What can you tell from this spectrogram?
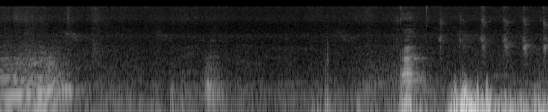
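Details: Friesian heifer calf, eleven months old, on a dairy farm in Pabna, Bangladesh: a short, low, harmonic moo opens and fades within half a second, followed by faint knocks and then loud rustling clatter.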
